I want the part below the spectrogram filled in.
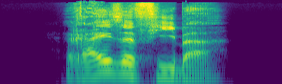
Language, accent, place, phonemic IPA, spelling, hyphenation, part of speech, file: German, Germany, Berlin, /ˈʁaɪ̯zəˌfiːbɐ/, Reisefieber, Rei‧se‧fie‧ber, noun, De-Reisefieber.ogg
- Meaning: Excitement, agitation, and compulsive anxiety experienced before an upcoming trip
